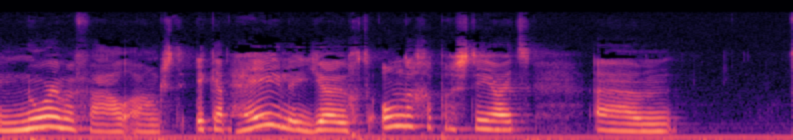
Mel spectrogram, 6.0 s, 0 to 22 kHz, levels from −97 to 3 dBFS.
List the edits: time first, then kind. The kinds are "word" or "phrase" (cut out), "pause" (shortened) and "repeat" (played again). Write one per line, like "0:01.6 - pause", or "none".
0:01.7 - word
